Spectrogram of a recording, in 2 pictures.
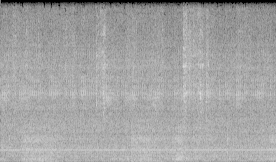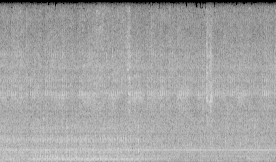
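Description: Rapid rattling battle noise on an old, worn film soundtrack, over a steady high whine. It swells louder about six seconds in for two seconds or so.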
